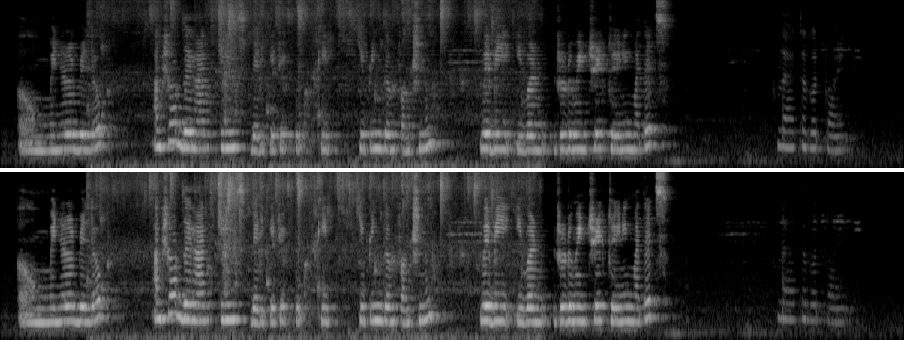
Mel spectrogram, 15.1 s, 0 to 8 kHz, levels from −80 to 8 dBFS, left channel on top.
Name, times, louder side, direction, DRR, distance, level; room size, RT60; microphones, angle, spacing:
voice 1, 0.3-1.7 2.5-5.0 5.3-5.5 6.0-7.2 7.5-11.1, right 3 dB, 35° right, 10 dB, 0.4 m, -28 dB
sound 1, 1.4-9.0, right 8 dB, 90° right, 0.6 m, -36 dB
voice 2, 13.0-14.3, left 4 dB, 60° left, 13 dB, 0.4 m, -47 dB
6.7 x 3.5 x 4.6 m, 0.79 s
head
